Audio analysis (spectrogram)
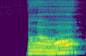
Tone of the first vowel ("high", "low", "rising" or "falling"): rising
